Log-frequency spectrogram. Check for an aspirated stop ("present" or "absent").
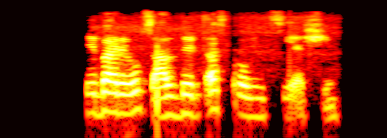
absent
